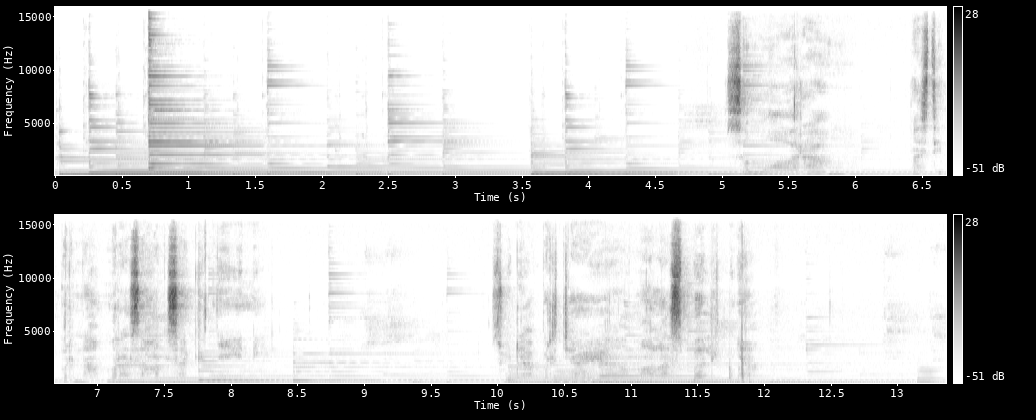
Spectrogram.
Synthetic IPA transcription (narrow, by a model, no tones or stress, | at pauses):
səmuaoɾaŋ | past̪ipərnahməɾasakansakɪt̪̚ɲaini | sudahpərt͡ʃajamalasəbalɪkɲa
